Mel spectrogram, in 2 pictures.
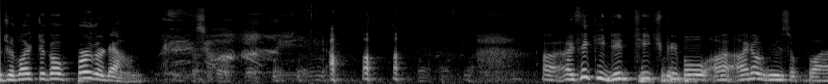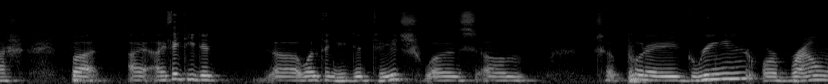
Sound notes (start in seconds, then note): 1.6 laughing; 1.6 audience laughing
